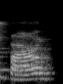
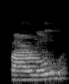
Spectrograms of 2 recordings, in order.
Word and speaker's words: farl: So the word farl, it's pronounced farl, F-A-R-R-E-L, and it derives from the old Scots word fardel. Did anyone ever know it was called a fardel? No, but I always thought it was called far, not farl. Yeah. No, it's F-A-R-L.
